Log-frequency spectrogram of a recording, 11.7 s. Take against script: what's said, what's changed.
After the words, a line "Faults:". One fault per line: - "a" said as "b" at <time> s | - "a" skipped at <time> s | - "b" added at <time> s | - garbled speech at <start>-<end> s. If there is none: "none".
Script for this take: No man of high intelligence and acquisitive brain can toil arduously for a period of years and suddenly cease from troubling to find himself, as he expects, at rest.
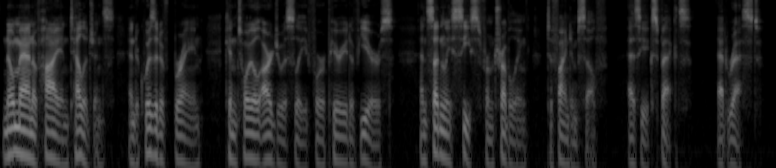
No man of high intelligence and acquisitive brain can toil arduously for a period of years and suddenly cease from troubling to find himself, as he expects, at rest.
Faults:
none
